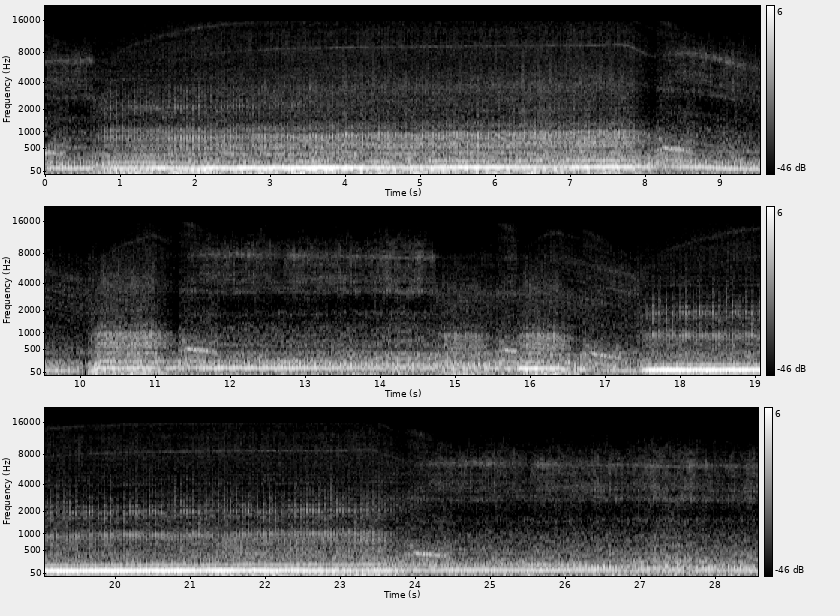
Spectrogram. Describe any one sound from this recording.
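A truck engine hums steadily, its pitch shifting as gears change.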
